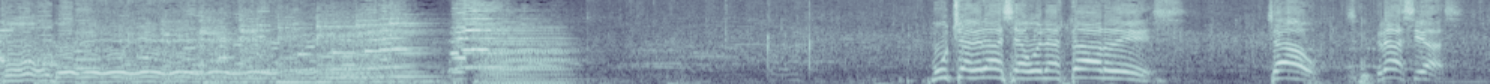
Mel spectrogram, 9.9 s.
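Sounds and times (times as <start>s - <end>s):
sustained sung or musical phrase: 0.0s - 4.0s
audience applause: 3.9s - 9.9s
speech: 6.3s - 7.9s, 8.5s - 9.8s.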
